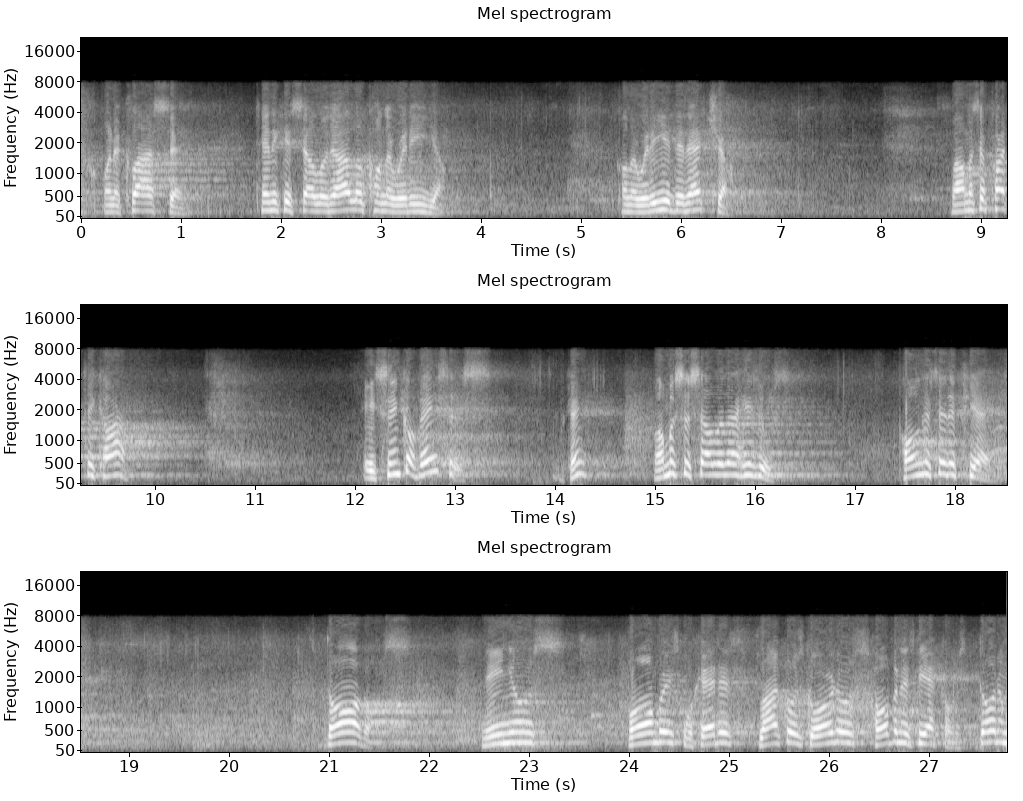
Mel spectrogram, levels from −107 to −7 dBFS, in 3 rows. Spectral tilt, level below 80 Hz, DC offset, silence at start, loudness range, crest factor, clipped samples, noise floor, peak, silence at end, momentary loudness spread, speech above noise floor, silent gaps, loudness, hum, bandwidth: -7 dB/octave; -54 dBFS; under 0.1%; 0 s; 5 LU; 16 dB; under 0.1%; -49 dBFS; 0 dBFS; 0 s; 22 LU; 35 dB; none; -15 LUFS; none; 8.2 kHz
